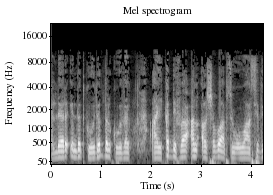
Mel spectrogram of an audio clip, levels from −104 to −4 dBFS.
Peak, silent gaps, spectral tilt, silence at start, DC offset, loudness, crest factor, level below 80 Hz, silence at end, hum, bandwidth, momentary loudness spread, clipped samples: -2 dBFS; none; -5.5 dB/octave; 0 s; under 0.1%; -19 LUFS; 16 dB; -42 dBFS; 0 s; none; 11 kHz; 7 LU; under 0.1%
